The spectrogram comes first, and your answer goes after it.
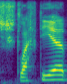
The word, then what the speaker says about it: Skellefteå: I believe it's Skellefteå, because the Swedish always do this thing with the K that makes it go into a sh for some reason. So I'm gonna say Skellefteå, and then Kevin Lacey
